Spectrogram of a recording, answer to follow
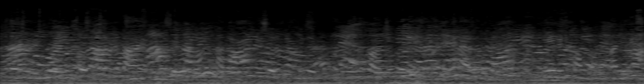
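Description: Many children talking at once: overlapping chatter with no single voice standing out, over a steady low hum.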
